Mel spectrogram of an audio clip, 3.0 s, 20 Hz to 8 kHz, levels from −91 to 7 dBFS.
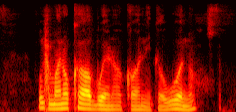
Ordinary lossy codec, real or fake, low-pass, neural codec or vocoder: none; fake; 7.2 kHz; codec, 16 kHz in and 24 kHz out, 0.8 kbps, FocalCodec, streaming, 65536 codes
